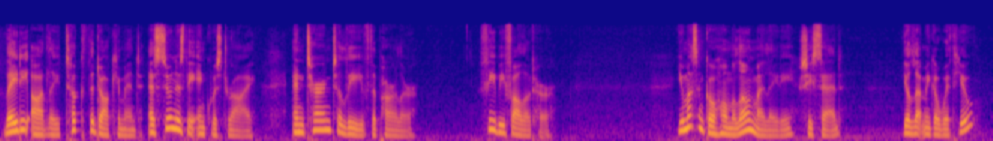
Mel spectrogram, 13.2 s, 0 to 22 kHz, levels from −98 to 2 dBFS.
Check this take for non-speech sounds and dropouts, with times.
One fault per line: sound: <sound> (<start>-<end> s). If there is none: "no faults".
no faults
